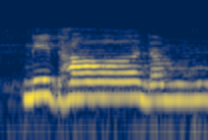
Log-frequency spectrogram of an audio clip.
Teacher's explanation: ಎಲ್ಲಾ ಅಕ್ಷರಗಳು ರಸ್ವ ನಿಧಾನಂ ಧ ಮಾತ್ರ ದೀರ್ಘ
